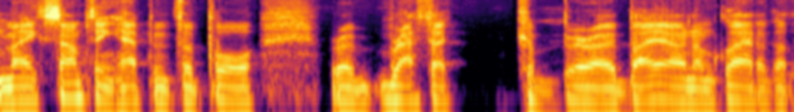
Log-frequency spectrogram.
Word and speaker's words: Rafa Cabrera-Bello: to move and make something happen for poor Rafa Cabrera-Bello, and I'm glad I got the pronunciation right.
